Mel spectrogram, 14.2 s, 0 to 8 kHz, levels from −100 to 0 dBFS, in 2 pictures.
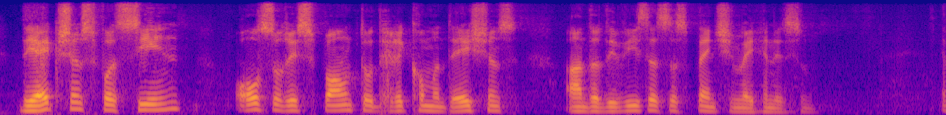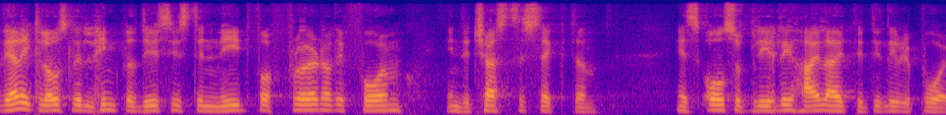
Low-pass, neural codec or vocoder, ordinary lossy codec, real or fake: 7.2 kHz; codec, 16 kHz in and 24 kHz out, 0.6 kbps, FocalCodec, streaming, 4096 codes; none; fake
